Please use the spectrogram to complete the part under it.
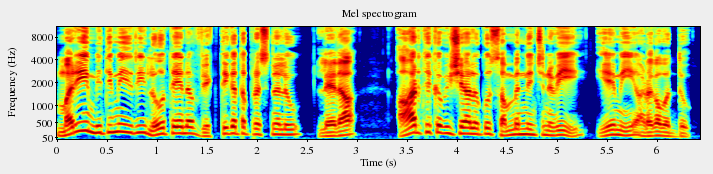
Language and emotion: Telugu, neutral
